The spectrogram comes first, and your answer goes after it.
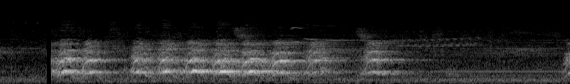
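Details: Puppy drinking milk from its mother, letting out a near-continuous run of tonal whining yelps that wobble up and down in pitch, starting after a brief quiet moment and breaking into shorter cries near the end.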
